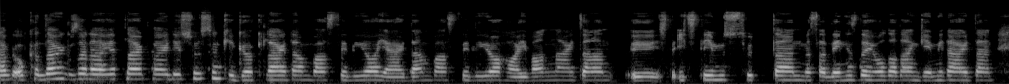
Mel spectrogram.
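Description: A woman with a plain, everyday voice speaks at a fairly slow pace and medium pitch, her intonation fairly even and hardly any pauses. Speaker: religious talk show host. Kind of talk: casual religious conversation. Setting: online live stream. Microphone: echo.

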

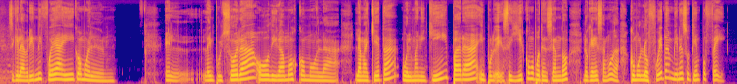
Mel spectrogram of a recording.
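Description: In a very clean recording with a silent background and a dry, close sound with no echo, a woman with a Chilean accent speaks at a fairly slow pace with a medium pitch and ordinary pitch variation. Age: 20s. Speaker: podcast host. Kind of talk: casual monologue. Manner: hesitant, many fillers.

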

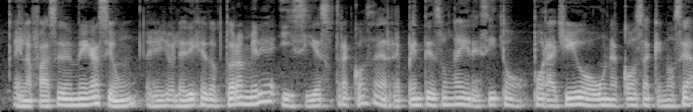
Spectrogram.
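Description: Speaking at a fairly quick pace, a man with a medium pitch and a dark, mellow tone comes through on a very clean recording with a silent background. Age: 40s. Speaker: podcaster. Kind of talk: personal storytelling monologue. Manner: hesitant, with many fillers and repetitions.

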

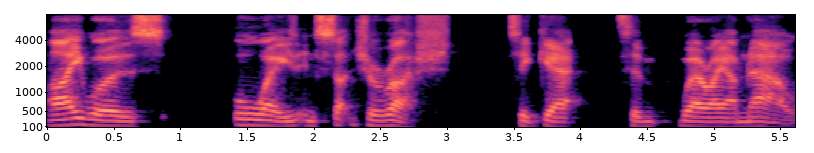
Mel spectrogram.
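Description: In a very clean recording with a silent background, a man with an English accent speaks at a very slow pace, with very even loudness, fairly even intonation and long, frequent pauses. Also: medium pitch for a man. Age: 20s. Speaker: radio presenter. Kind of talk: casual chat.

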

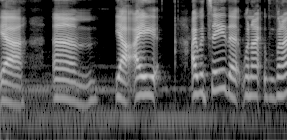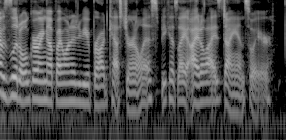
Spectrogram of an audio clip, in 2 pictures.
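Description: A woman with an American accent uses an ordinary speaking voice at medium pitch, with lively intonation and big swings in loudness. The recording is very clean, with a silent background. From Ohio, US Midwest. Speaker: business analyst and guest. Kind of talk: casual interview chat.

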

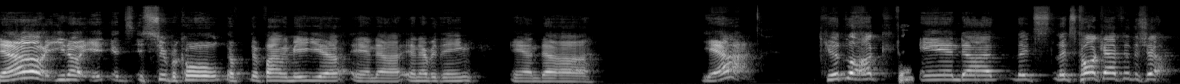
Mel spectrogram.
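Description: A man's raised, projected voice, high-pitched with a bright, sharp tone, lively intonation, an American accent and a fairly slow pace. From DC area / Virginia, US. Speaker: podcast co-host. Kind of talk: interview. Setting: remote call.

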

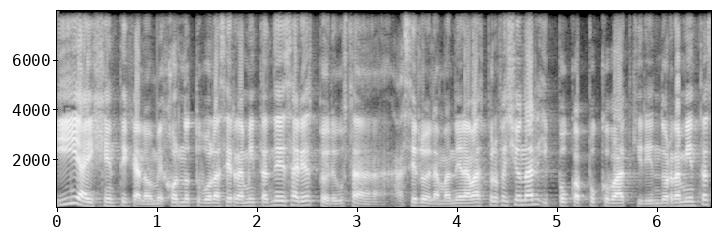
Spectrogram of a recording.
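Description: Speaking at a very fast pace with hardly any pauses, a man with a Mexican accent uses a fairly high pitch and ordinary pitch variation. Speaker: nutritionist and podcast host. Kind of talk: casual chat.

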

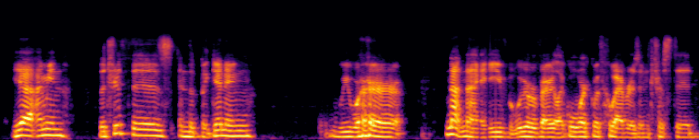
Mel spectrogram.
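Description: Somewhat breathy, a man talks at a moderate pace and medium pitch with ordinary pitch variation and long, frequent pauses. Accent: American. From South San Francisco, California. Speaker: nonprofit cofounder. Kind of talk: interview. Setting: podcast.

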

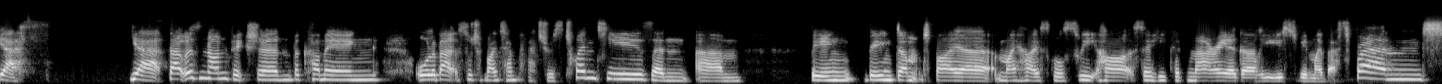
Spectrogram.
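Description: A woman's medium-pitched, plain, everyday voice, fairly slow in pace, with lively intonation and very even loudness. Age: 30s. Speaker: novelist. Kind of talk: casual chat.

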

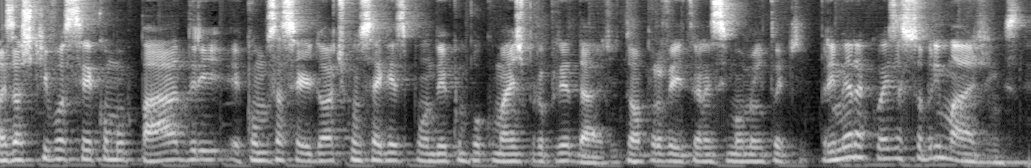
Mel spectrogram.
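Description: A man rattles along at a very fast pace with hardly any pauses, at a fairly high pitch with ordinary pitch variation. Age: 30s. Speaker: podcast host. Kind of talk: casual interview chat. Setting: studio.

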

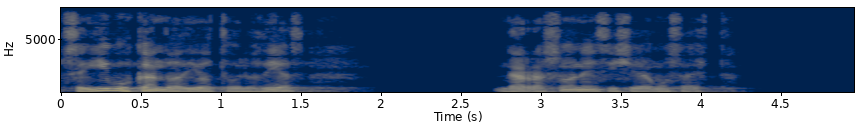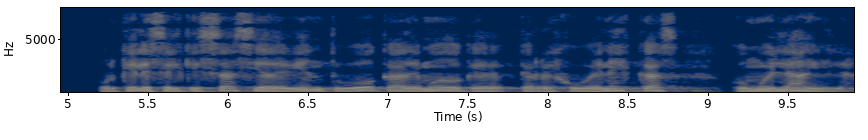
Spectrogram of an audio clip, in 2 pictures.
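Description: Heard with audible room echo, a man speaks at a moderate pace with long, frequent pauses. His voice is fairly high and somewhat breathy, with fairly even intonation. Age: 50s. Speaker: pastor. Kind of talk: sermon.

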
